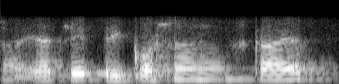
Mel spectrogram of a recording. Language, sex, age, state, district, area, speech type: Marathi, male, 18-30, Maharashtra, Gondia, rural, conversation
